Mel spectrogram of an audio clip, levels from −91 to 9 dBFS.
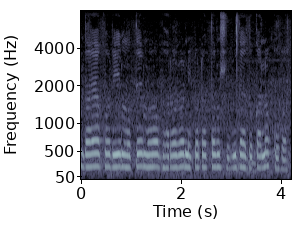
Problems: none marked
